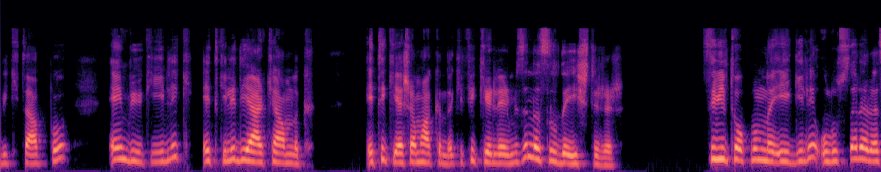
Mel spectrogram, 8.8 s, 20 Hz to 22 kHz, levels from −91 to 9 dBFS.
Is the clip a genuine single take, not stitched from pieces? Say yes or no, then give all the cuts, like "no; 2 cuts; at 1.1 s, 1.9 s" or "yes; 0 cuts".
yes; 0 cuts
